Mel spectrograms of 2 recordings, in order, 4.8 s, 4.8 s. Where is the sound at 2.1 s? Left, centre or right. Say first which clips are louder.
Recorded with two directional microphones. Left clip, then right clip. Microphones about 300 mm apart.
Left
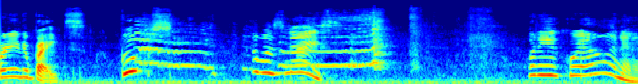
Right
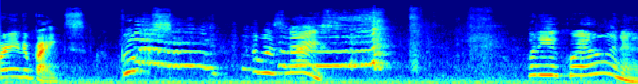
Left 2 dB; centre.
